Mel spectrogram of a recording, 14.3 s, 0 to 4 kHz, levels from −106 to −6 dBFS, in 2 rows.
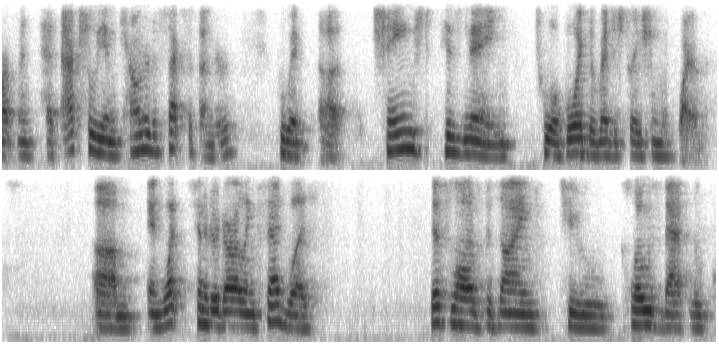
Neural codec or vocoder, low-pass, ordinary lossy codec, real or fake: autoencoder, 48 kHz, 32 numbers a frame, DAC-VAE, trained on Japanese speech; 3.6 kHz; Opus, 32 kbps; fake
